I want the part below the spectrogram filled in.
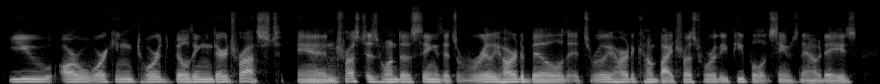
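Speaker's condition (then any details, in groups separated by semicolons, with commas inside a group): No condition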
